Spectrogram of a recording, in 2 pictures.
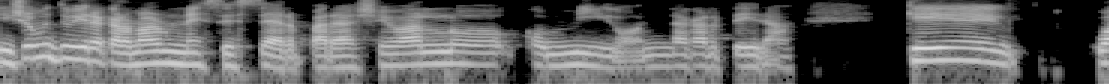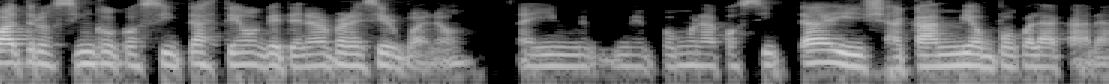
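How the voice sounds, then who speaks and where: A woman with an Argentine accent, fairly low in pitch, with ordinary pitch variation and big swings in loudness, on a very clean recording against a silent background. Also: moderate pace. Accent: Rioplatense Argentine Spanish. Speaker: podcast host. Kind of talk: casual interview.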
